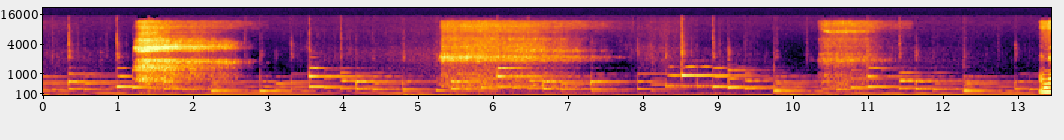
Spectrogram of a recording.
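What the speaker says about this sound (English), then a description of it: "Breathe out through your mouth again 3 times." Three long yoga exhalations out through the mouth, evenly spaced and airy, over soft sustained background music.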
